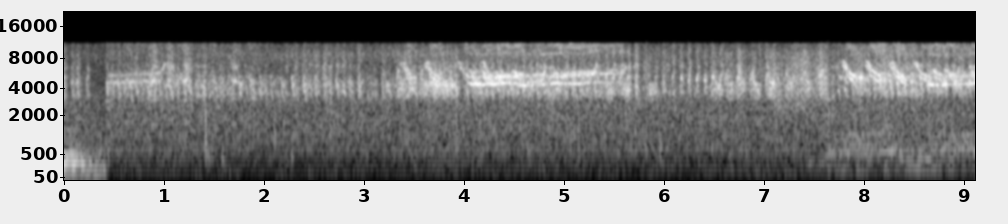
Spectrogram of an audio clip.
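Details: Weaver guarding its nest: dense, buzzy, high chattering that runs almost without a break, with rapid sizzling trills rising in bursts. Lower, faint tonal notes come in near the end.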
